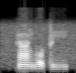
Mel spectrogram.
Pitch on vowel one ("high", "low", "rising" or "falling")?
high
